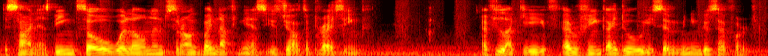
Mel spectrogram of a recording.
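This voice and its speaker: With a low-pitched, slightly bright voice and a brisk delivery, this let's player performs a visual novel as dramatic storytelling, adding asides of his own. Background noise is clearly audible.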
